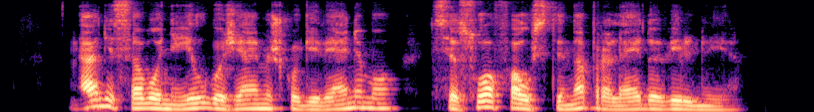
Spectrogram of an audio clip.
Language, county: Lithuanian, Panevėžys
